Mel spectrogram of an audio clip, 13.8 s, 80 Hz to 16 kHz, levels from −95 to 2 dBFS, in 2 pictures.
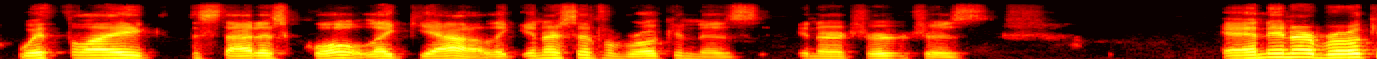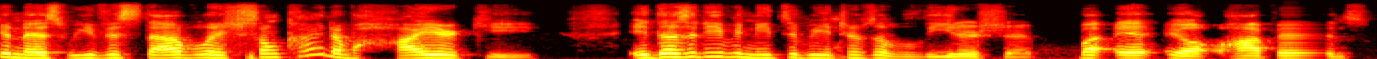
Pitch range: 130-170 Hz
